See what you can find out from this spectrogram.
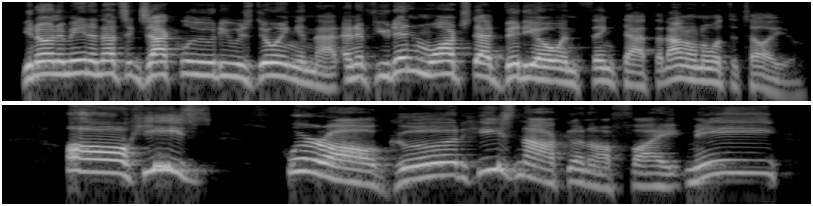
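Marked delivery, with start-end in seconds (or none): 5.8-10.5 put-on smug, self-satisfied, very drawn out, pitched up. Imitating someone's words from a video: imitating Gary's smug tone. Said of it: "that's a smug tone".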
